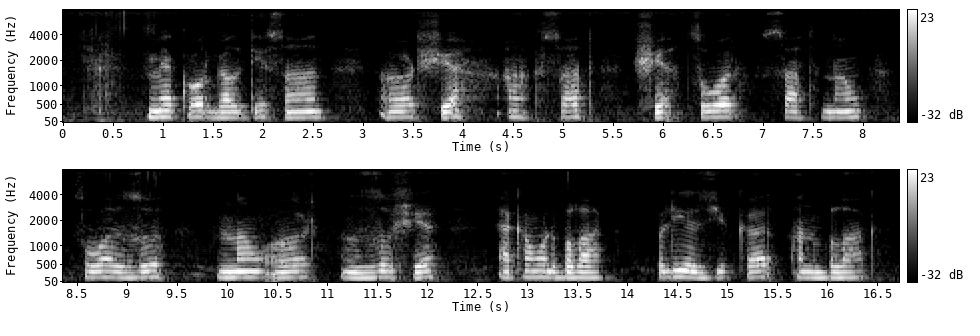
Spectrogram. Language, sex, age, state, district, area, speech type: Kashmiri, male, 18-30, Jammu and Kashmir, Shopian, urban, read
